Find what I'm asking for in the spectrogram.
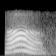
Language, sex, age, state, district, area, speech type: Maithili, male, 18-30, Bihar, Muzaffarpur, urban, conversation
